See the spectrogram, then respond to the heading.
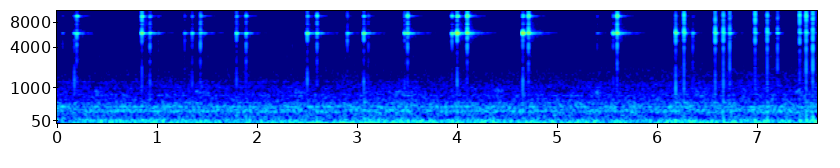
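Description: A small amber glass bottle with a paper label is held in both hands close to the microphone and tapped and scratched with long nails. Quiet, irregular, bright glassy clicks and clinks come in scattered clusters, each dying away almost instantly over a soft low hiss.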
